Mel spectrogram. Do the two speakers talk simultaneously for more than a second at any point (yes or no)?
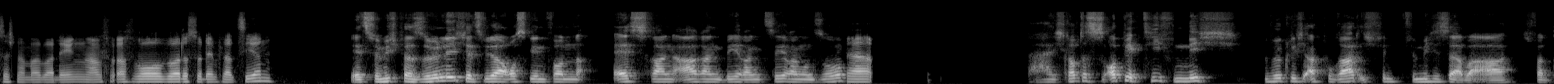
no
